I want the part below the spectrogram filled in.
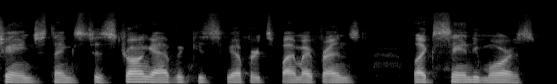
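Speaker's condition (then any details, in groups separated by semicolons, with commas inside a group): ALS; limb onset; diagnosed age 48, investigational therapy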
